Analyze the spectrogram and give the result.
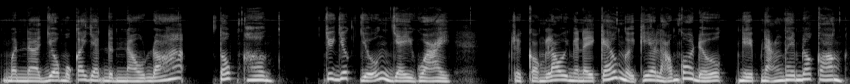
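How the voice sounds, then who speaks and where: A woman voicing an older male spirit master in a ghost story, coaxing and gentle, with a Southern Vietnamese accent. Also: fairly low pitch, lively intonation, a little fast, no echo, studio quality, pitched below the performer's own voice, close to an everyday voice. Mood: soothing.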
